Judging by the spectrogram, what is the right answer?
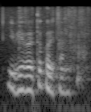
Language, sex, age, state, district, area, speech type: Odia, male, 45-60, Odisha, Nabarangpur, rural, spontaneous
